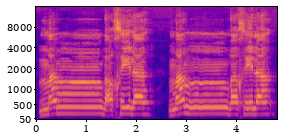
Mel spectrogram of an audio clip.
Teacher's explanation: تنوین یا نون ساکن کے بعد با آئے تو نون کو میم سے بدل کر غنہ اور اخفا کے ساتھ پڑھیں گے، اس کو اقلاب کہتے ہیں۔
